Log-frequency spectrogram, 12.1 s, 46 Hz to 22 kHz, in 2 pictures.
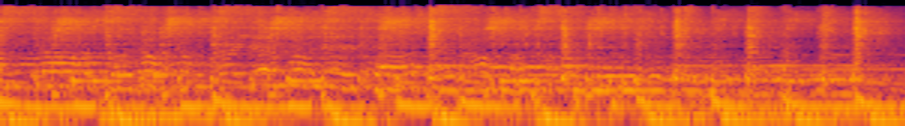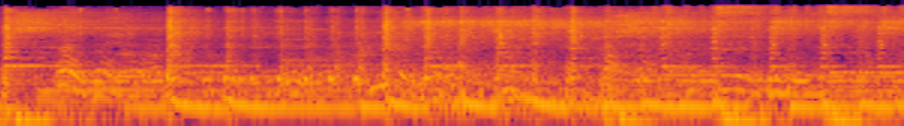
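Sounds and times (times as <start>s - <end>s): bass line: 0.0s - 12.0s
keyboard melody with bending notes: 0.0s - 12.0s.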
